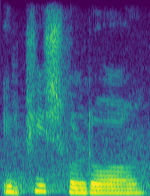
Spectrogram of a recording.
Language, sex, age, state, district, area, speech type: Bodo, female, 45-60, Assam, Kokrajhar, rural, spontaneous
